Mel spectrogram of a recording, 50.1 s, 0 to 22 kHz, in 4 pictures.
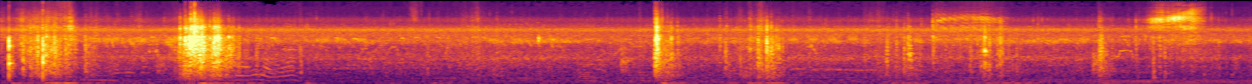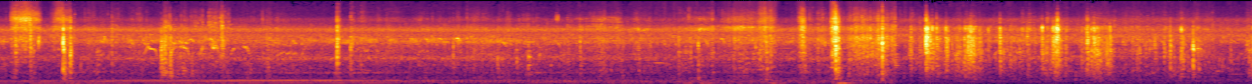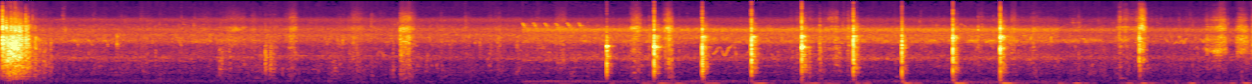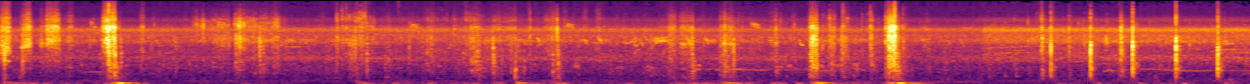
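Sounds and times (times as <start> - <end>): sharp knocks and cracks: 0.0 - 3.2, 6.0 - 50.0.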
